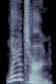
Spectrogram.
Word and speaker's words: lantern: The first part is LAN. We know that if a syllable ends with a consonant, the vowel makes a short vowel sound. So we would pronounce this LAN. The second part is TERN. We know the bossy R is in this part, so we would say turn. When we put it together, we get lantern.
